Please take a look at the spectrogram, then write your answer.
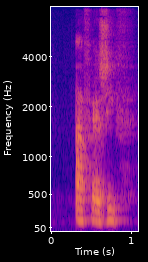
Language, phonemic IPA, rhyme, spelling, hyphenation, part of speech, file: Dutch, /ˌaː.vɛrˈzif/, -if, aversief, aver‧sief, adjective, Nl-aversief.ogg
- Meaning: aversive, displaying or inciting aversion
